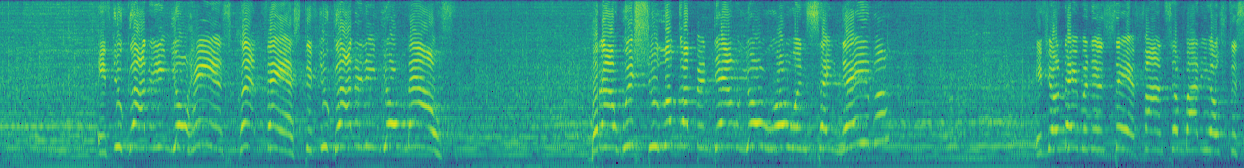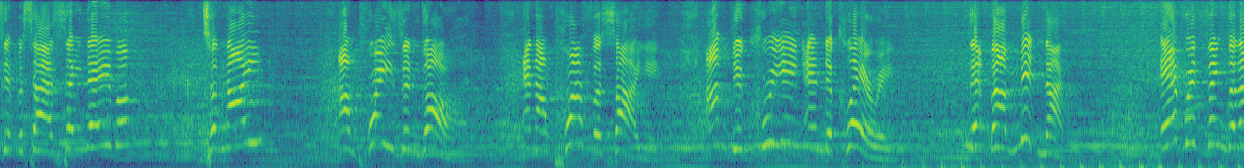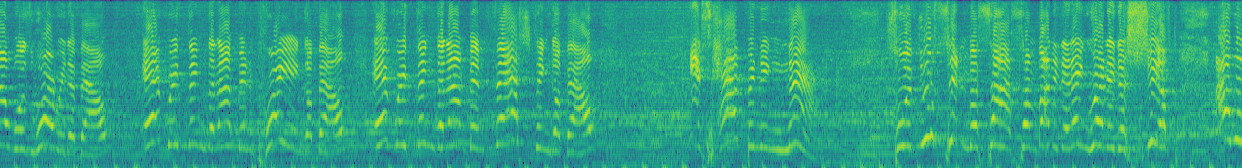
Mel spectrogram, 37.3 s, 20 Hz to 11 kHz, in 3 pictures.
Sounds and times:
Music: 0.0s - 37.3s
Speech: 5.9s - 8.9s, 17.7s - 21.4s, 22.1s - 23.1s, 24.0s - 30.8s, 31.8s - 33.1s, 33.8s - 37.3s.

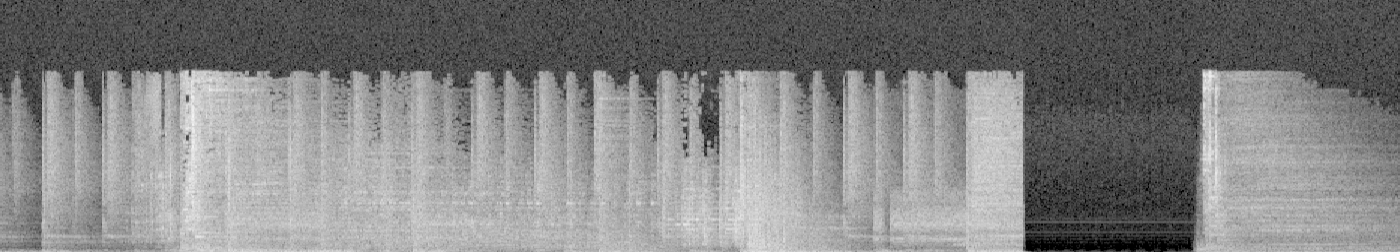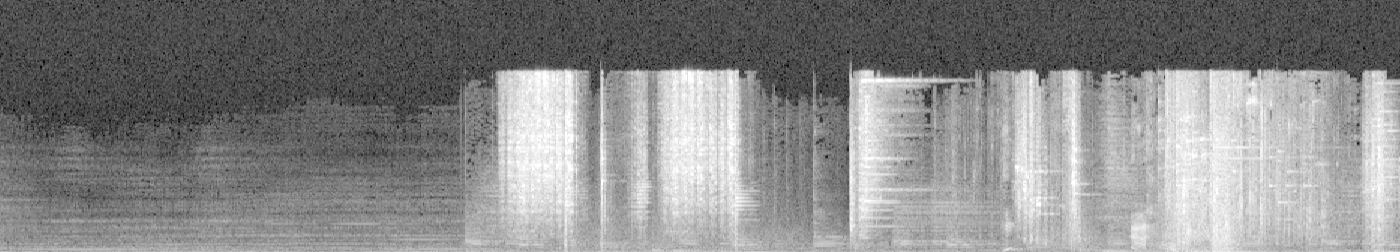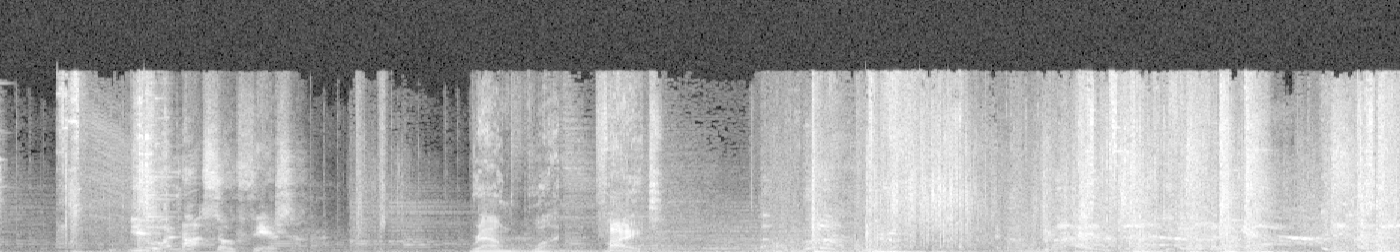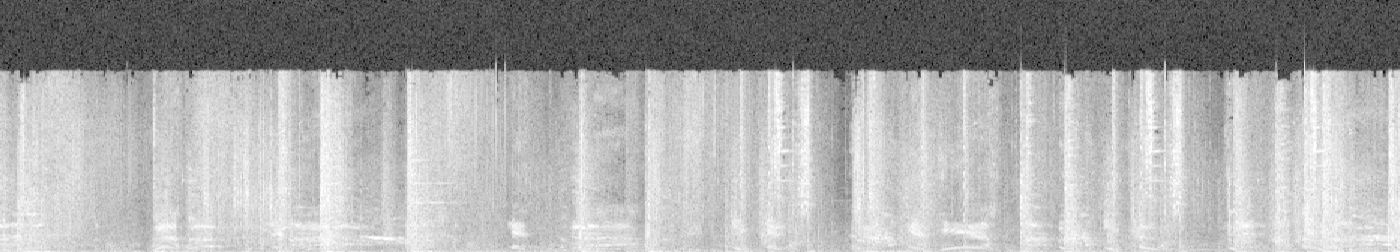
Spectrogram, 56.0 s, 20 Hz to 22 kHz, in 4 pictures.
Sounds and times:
Music: 0.0s - 10.3s, 12.0s - 56.0s.

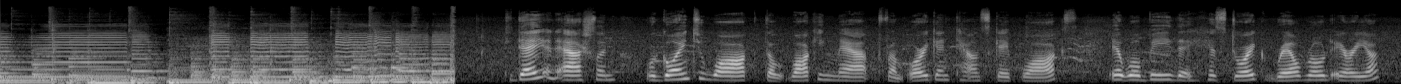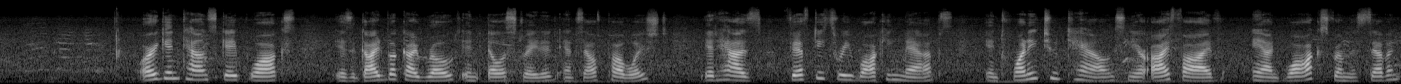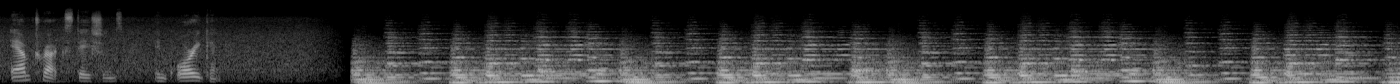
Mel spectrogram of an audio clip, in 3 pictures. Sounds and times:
Music: 0.0s - 4.6s, 31.6s - 42.0s
Speech: 5.1s - 30.2s.

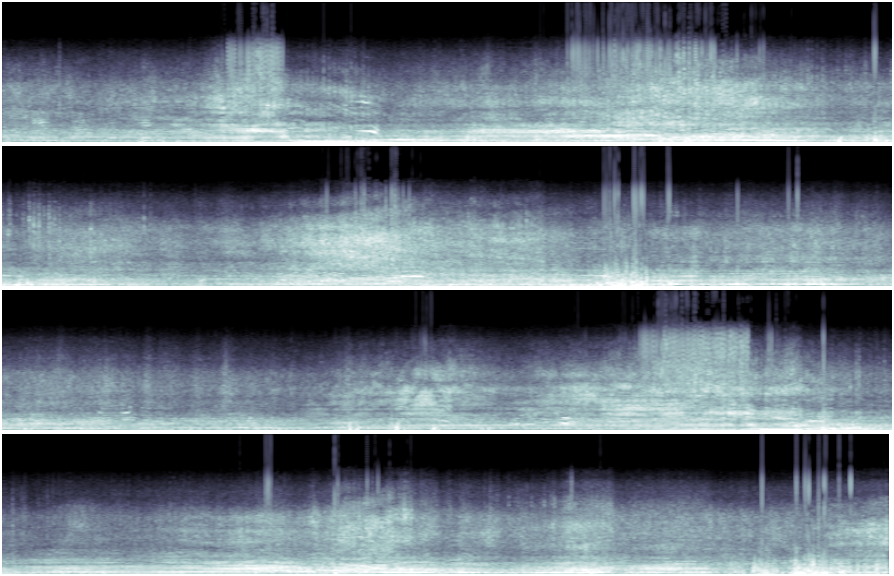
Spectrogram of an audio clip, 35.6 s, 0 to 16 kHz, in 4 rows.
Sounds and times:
Skidding: 0.0s - 35.5s.

